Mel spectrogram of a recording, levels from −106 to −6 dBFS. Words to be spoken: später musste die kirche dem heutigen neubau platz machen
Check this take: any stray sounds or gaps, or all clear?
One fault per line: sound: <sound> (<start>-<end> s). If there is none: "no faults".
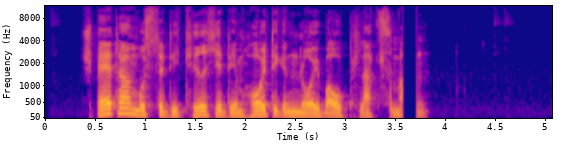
sound: dropout (3.6-3.7 s)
